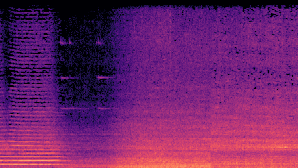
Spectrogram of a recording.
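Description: Train horn sounding one long steady blast that cuts off about a second in, then the rumble and clatter of an express train's coaches passing at speed.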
